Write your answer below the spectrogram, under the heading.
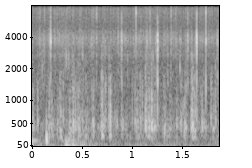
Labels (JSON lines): {"label": "biophony, sea urchins (Echinidae)", "recorder": "SoundTrap 600 or HydroMoth"}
